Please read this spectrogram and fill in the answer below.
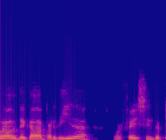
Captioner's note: foreign language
